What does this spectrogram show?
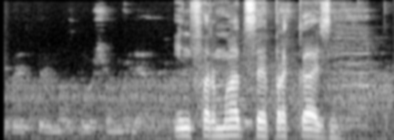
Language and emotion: Russian, neutral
